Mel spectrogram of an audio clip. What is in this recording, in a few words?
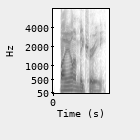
"biometry", American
